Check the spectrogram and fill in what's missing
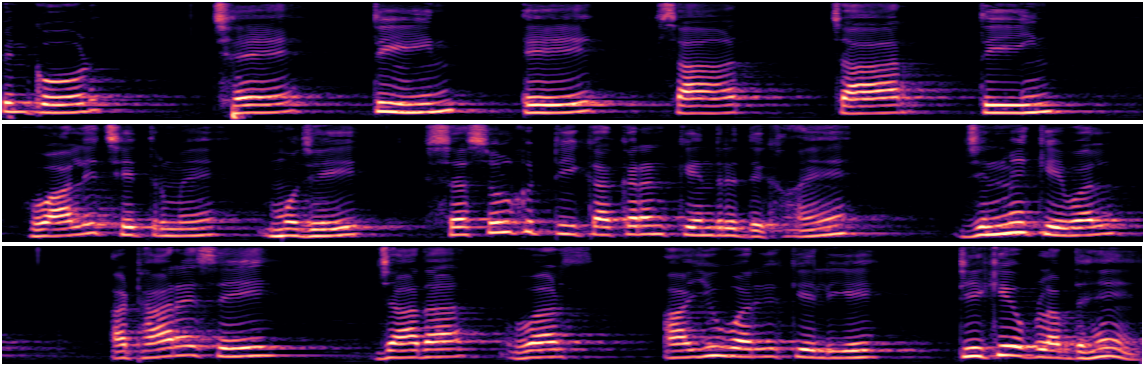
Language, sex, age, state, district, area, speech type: Hindi, male, 45-60, Rajasthan, Karauli, rural, read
